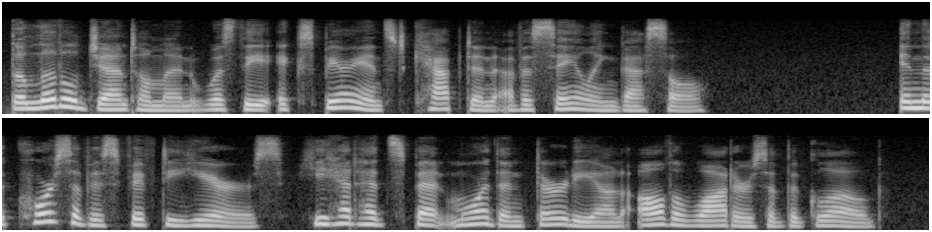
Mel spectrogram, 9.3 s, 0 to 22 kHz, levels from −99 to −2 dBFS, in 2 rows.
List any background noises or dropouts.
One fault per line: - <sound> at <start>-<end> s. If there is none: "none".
none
